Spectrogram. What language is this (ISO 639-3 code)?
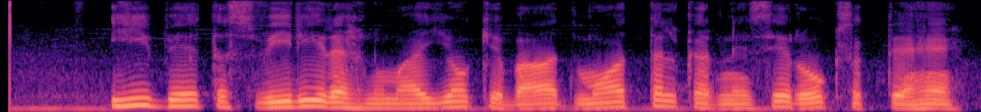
urd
